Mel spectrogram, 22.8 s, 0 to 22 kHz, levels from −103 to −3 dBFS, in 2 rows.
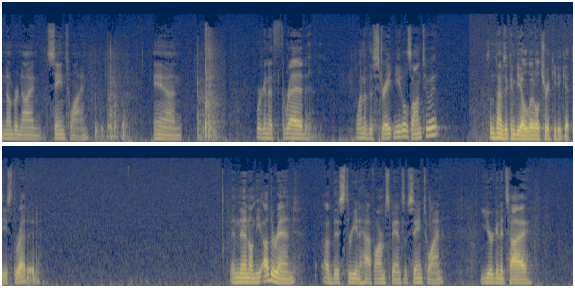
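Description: Right from the start the whole clip has a watery, swirly edge with dull, capped treble and smeared attacks, most likely MP3 compression squeezed hard. The encoder seems starved of bits, which fits a low rate around 64 kbps, so faint detail flickers in and out.

Then at 3.54 to 3.59 s and again at 13.91 to 13.96 s there's a short glitch. That's damaged data in the compressed stream: the decoder hits garbled frames, loses sync and jumps to the next header.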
